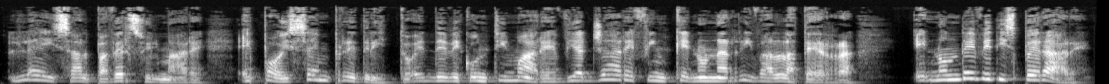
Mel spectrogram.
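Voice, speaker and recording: A man's voice: a little high, big pitch swings, measured pace, pitched above the performer's own voice. A man voicing a humble, simple-minded young man at a royal court, speaking meekly and crying out eagerly. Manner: soft, humble, wide-eyed replies, cries out eagerly.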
